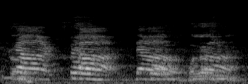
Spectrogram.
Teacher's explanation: ટ ઠ ઉપર અડવું છે. ટ ઠ ડ ન આપણું તાળવું ઉપર અડે એટલે એને મૂર્ધન્ય.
